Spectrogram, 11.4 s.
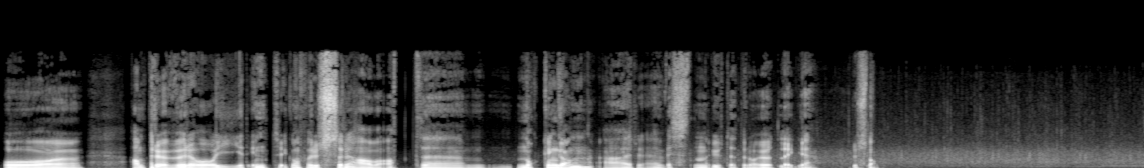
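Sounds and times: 
speech: 1.3s - 8.9s
audience applause in an arena: 5.2s - 11.4s.

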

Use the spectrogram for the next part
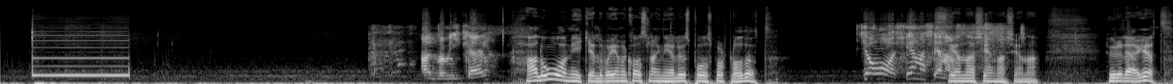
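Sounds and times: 
telephone ringing tone: 0.3s - 1.3s
speech: 4.3s - 7.8s, 8.6s - 11.7s.

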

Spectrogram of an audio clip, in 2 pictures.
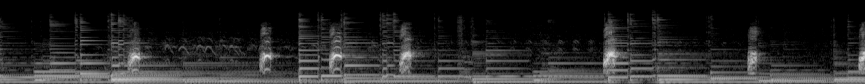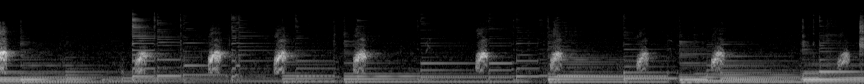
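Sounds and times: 
soft musical backing: 0.0s - 17.2s
night heron croaking kwok calls: 1.1s - 6.4s, 7.5s - 7.7s, 8.6s - 8.9s, 10.0s - 12.5s, 13.4s - 16.0s, 17.0s - 17.2s.

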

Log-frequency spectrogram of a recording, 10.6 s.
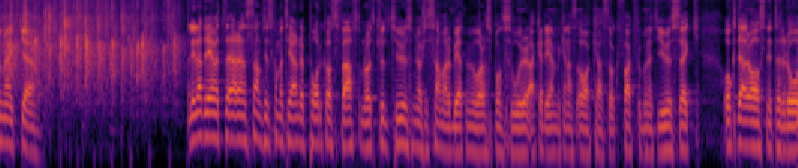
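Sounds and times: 
speech: 0.0s - 0.6s, 2.5s - 10.6s
audience applause: 0.0s - 2.6s.

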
